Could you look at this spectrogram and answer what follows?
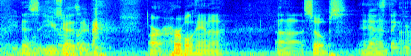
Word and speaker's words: Herbal Hannah: it correctly right yeah you got to pronounce H's because if not people are like herbal Anna and herbal and yeah that's not my name so purple Hannah Wellness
